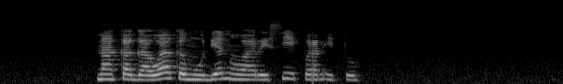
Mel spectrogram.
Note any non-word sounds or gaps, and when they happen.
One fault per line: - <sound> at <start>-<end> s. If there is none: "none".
none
